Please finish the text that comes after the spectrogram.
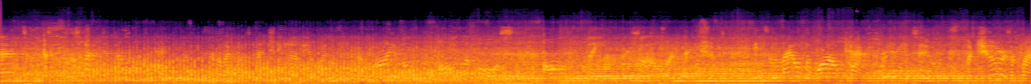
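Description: A military helicopter flies at the RAF Cosford air show, its rotor and engine roar loud and continuous throughout, with a commentator talking over it.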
